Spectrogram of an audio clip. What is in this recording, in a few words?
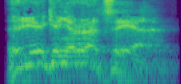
regen, ru; Wraith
